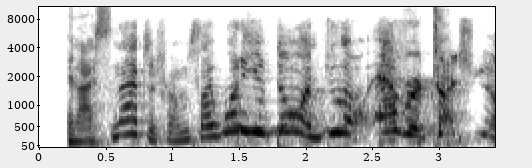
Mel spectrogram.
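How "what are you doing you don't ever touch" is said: much higher, louder angry outburst. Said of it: "I was getting mad".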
